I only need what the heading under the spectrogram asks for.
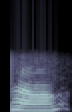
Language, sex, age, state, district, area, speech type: Odia, female, 18-30, Odisha, Koraput, urban, conversation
